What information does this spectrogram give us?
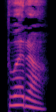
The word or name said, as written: ತ್ವರ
